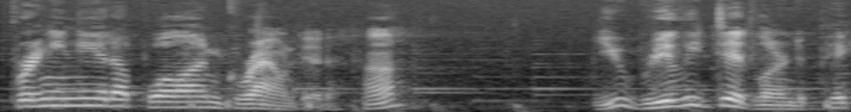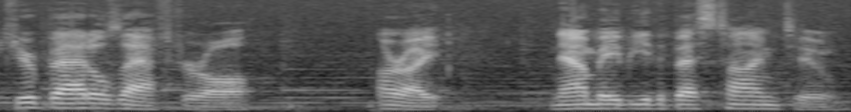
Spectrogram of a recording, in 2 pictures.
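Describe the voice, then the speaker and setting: Man acting a proud pegasus general, swooping pitch. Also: lively intonation, moderate pace, natural voice. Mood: wry, resigned. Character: proud, stubborn, wry male pegasus army general. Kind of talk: radio drama acting. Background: music bed.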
